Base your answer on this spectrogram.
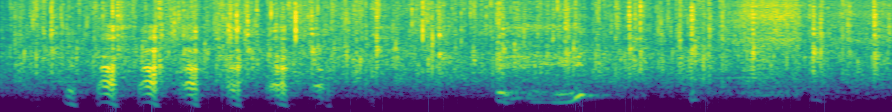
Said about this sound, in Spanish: Dese un aplauso.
